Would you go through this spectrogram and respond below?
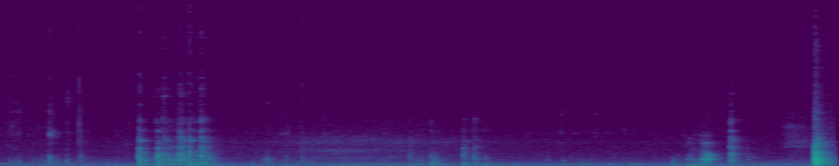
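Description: Cherry tomatoes and radishes being placed on a plate, a few soft clinks and knocks against the dish scattered over a quiet kitchen, with a sharper clatter at the end.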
